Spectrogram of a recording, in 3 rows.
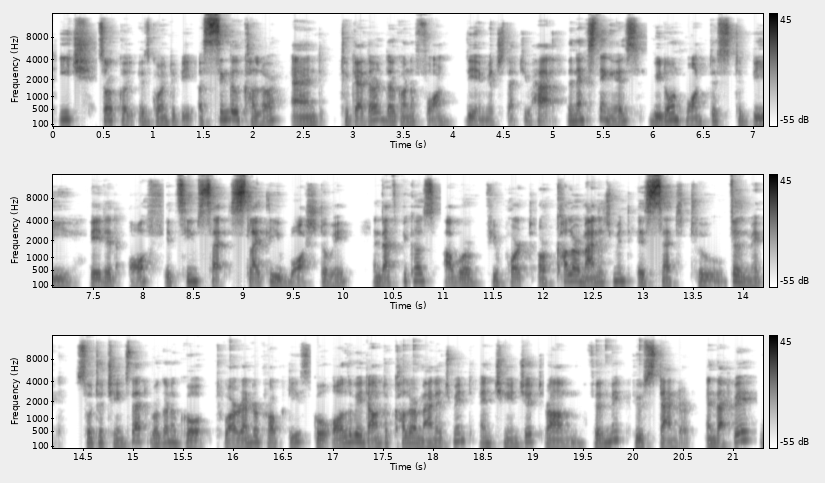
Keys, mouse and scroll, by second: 0.0 shift+middle click, 2.5-3.7 scroll down 7, 4.4-5.1 shift+middle drag, 6.8 scroll down 2, 7.5 scroll up 3, 8.2 scroll down 2, 10.3 scroll down 2, 10.7 scroll up 1, 15.9 click, 16.8 scroll down 4, 17.7 click, 18.2-18.9 scroll down 2, 19.7-21.3 drag.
